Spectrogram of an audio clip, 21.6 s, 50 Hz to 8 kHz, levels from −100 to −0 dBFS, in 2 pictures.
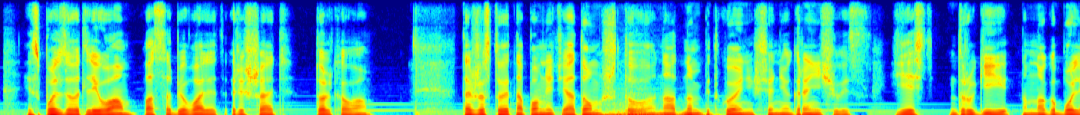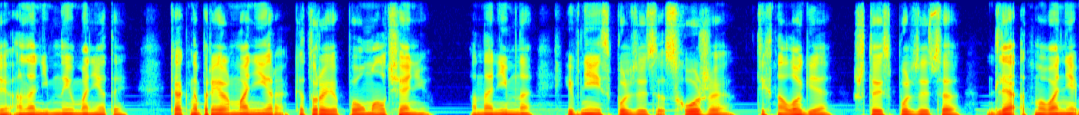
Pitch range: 95-115 Hz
